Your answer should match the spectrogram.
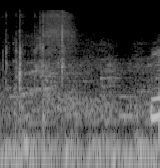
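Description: A coated-canvas pouch being handled and turned over on a shelf, with a brief rustle about half a second in.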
